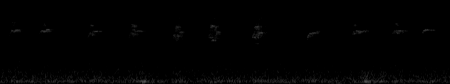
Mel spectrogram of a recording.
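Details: Degu making its constant sound: a run of bright, high-pitched squeaky chirps spaced roughly every third of a second, clear and evenly paced against a quiet low hum.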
